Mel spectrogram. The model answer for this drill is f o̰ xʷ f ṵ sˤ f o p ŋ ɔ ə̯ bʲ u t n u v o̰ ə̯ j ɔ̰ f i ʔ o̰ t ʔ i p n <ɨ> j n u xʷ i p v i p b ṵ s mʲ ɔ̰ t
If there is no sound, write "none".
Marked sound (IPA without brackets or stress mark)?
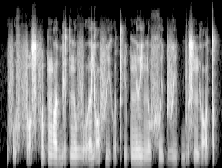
ɨ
